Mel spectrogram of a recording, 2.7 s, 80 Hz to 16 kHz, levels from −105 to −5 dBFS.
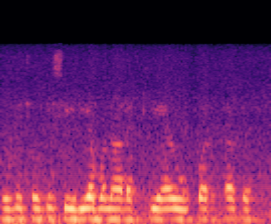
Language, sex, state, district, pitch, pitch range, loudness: Hindi, male, Uttar Pradesh, Shamli, 165 Hz, 160-170 Hz, -17 LUFS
